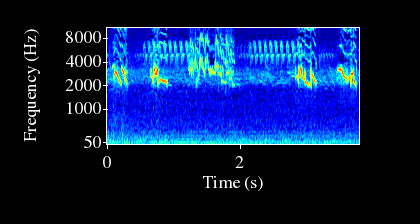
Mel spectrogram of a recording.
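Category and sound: bird, robin song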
